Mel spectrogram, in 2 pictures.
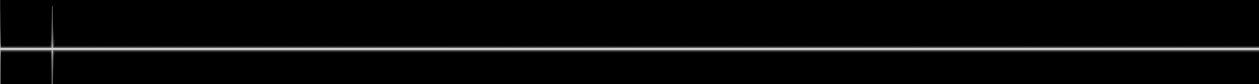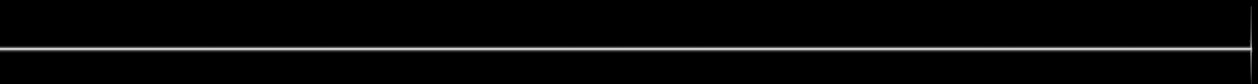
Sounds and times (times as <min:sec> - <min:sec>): Sine wave: 0:00.0 - 0:25.1.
